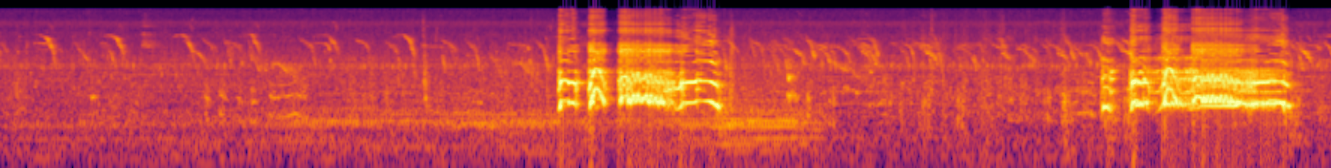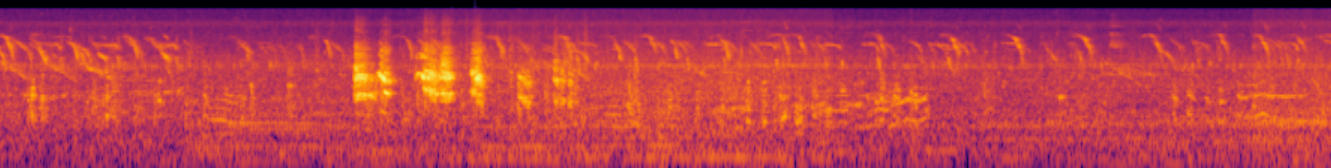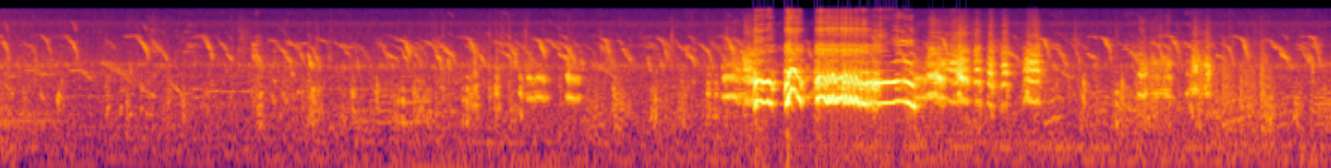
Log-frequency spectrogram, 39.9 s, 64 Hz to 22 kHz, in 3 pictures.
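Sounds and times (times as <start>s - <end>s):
high twittering chirps: 0.0s - 11.4s
roosters crowing: 0.7s - 22.9s, 23.6s - 39.9s.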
